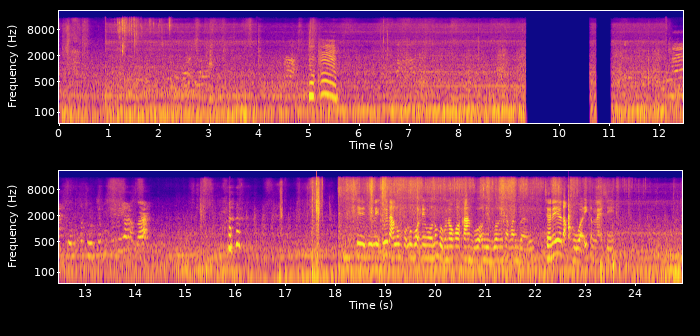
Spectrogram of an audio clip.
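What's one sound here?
A young woman speaks close by in a lively voice.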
